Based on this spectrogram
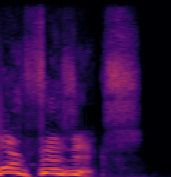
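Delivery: mock heated yell, very high and shrill. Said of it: "Crash just yells".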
